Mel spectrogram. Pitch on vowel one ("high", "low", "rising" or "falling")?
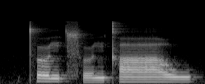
high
